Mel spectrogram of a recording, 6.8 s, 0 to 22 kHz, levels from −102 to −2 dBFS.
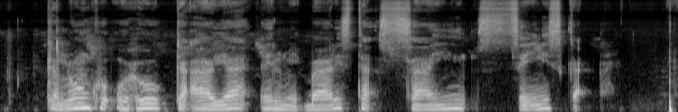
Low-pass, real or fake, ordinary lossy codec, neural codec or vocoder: none; fake; none; vocoder, 44.1 kHz, 128 mel bands every 256 samples, BigVGAN v2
